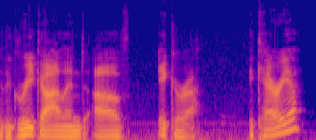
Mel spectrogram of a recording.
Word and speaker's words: Ikaria: Ikaria? Is that how you say it, Mark? Ikaria. Yeah, Ikaria. Ikaria. Oh, cool. That's the one.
